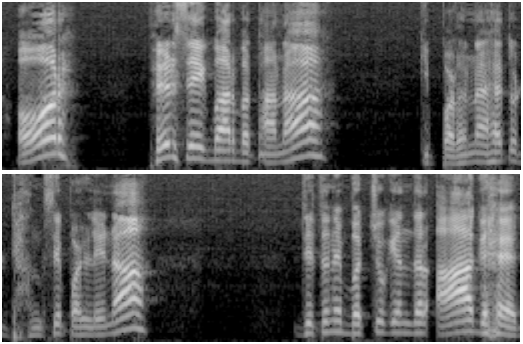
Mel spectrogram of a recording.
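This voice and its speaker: Coaching teacher guy, high voice, fired up, asks students question after question, dry close sound. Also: fairly bright tone, dry recording. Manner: impassioned, rhetorical questioning; colloquial, addresses students directly. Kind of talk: live online lecture.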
